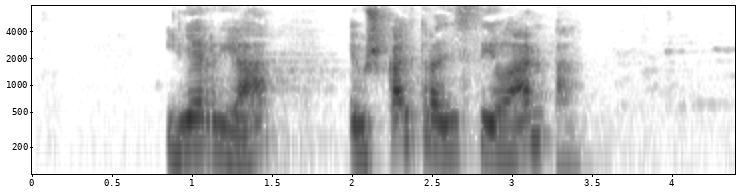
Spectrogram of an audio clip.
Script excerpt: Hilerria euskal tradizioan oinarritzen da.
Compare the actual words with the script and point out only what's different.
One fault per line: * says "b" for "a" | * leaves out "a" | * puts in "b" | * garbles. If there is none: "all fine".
* leaves out "oinarritzen"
